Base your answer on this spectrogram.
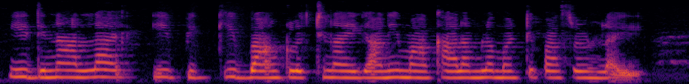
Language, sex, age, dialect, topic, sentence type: Telugu, female, 18-24, Southern, banking, statement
